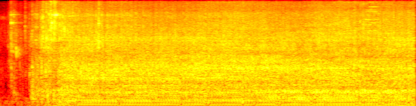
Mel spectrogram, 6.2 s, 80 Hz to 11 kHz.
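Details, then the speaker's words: Troy-Bilt push mower, Briggs & Stratton Quantum auto-choke engine, after carburetor cleaning, rpm raised from about 2,800 to 3,100–3,200: starts after a couple of pulls and runs fairly evenly with slight surging; steady running. "You know, it ain't surging near as bad as it was, and I believe that's probably good enough for her to use."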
